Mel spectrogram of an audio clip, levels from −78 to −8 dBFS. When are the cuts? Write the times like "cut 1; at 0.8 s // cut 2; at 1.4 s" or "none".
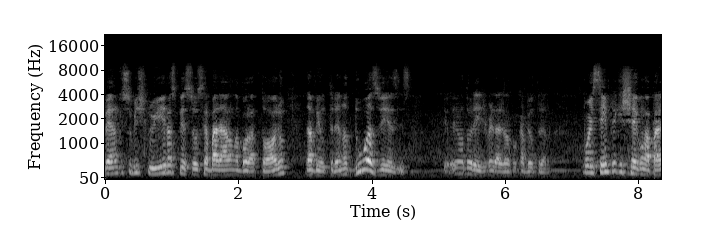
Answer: none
